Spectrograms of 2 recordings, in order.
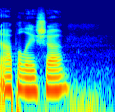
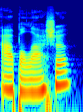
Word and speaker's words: Appalachia: I grew up in Appalachia. I think I'm saying it wrong, and I should be saying it Appalachia.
